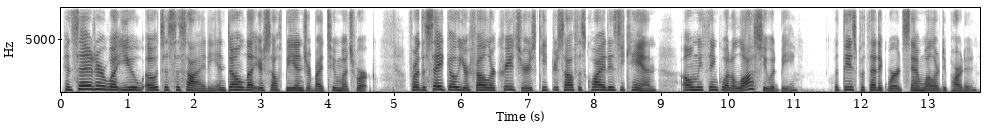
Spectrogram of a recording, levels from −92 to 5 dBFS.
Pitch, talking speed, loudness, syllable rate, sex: 225 Hz, 195 wpm, -19 LUFS, 5.1 syllables/s, female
